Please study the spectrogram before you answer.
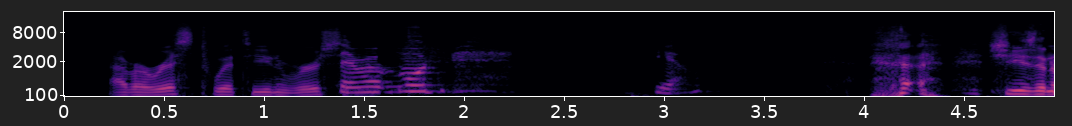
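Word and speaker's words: Aberystwyth: you say the name abber how is that pronounced abist with abist withth abist withth University there yeah she's an awardwinning author of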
